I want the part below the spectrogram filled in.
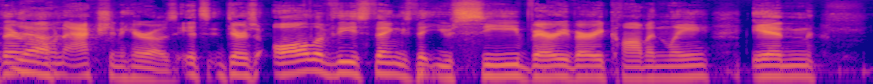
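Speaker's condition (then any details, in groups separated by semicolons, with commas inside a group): No condition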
